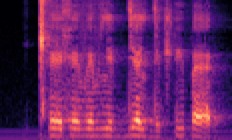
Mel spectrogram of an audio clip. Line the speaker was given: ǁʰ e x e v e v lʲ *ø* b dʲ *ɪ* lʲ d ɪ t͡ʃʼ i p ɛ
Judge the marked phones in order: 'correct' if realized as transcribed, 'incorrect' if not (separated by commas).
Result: incorrect, incorrect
